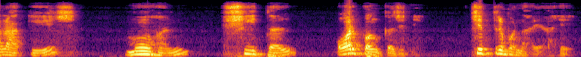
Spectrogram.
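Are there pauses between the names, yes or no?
yes. Short pauses separate each of the names.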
